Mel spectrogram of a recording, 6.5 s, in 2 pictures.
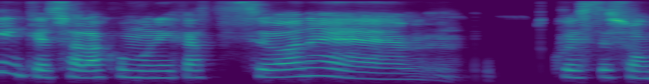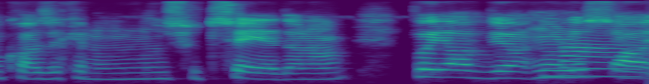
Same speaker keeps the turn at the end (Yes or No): Yes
